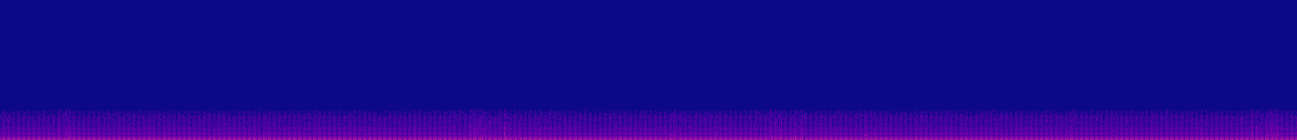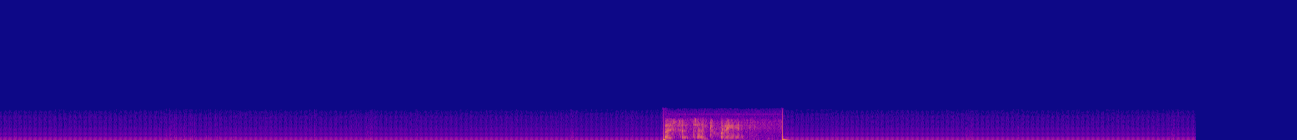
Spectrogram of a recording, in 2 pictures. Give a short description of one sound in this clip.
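Water sprays from a fire hose.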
